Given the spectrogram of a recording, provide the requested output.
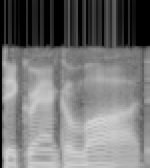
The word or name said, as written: degringolade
